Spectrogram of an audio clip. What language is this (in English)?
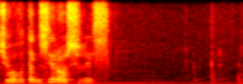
Russian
